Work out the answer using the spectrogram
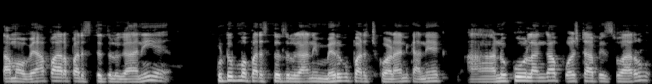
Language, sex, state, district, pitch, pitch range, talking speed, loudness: Telugu, male, Andhra Pradesh, Anantapur, 150 Hz, 135-165 Hz, 140 wpm, -17 LUFS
